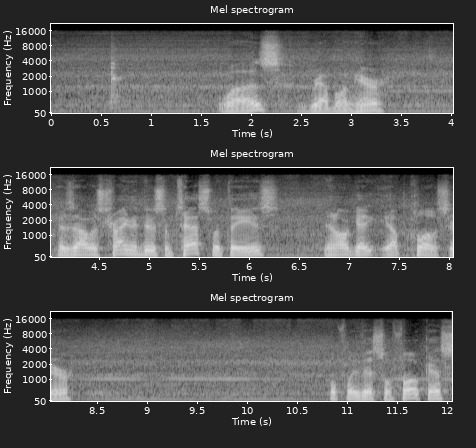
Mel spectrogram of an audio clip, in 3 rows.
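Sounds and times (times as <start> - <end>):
man speaking: 1.7 - 3.4, 4.1 - 8.3, 10.8 - 12.0.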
